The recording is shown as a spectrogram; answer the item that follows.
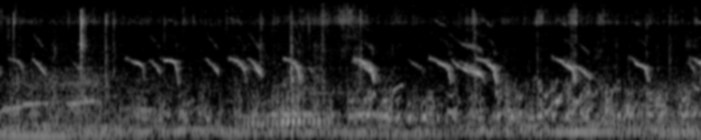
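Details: Guinea pigs in a cage on a guinea pig farm, squeaking: a busy chorus of short, high, down-slurred squeaks from several animals overlapping, over a low steady hum and faint rustling.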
